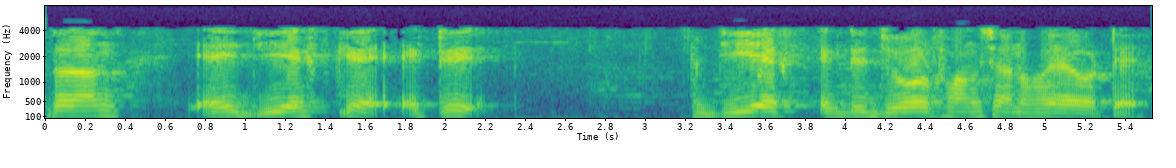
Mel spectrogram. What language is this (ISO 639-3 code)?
ben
